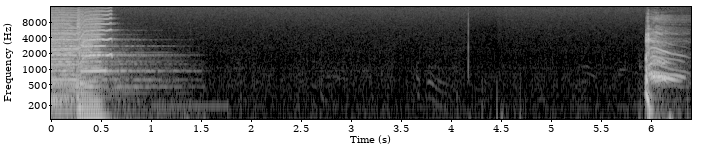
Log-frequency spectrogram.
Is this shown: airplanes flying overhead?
no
